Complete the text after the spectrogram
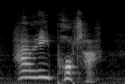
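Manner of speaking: very high, loud, carrying creature voice. Reading a book aloud, the elf greets the boy at his bed, high-pitched Dobby voice. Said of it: "in a high-pitched voice".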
